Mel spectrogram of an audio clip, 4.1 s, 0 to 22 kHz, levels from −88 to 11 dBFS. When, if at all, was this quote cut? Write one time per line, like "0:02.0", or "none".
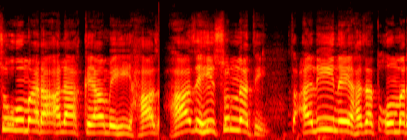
0:02.9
